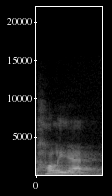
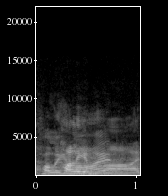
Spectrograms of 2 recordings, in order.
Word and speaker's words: polyamide: So, this is a 50% viscose, 30% polyam How do you say that? polyat Oh, polyamide. polyamide, 20% polyester.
